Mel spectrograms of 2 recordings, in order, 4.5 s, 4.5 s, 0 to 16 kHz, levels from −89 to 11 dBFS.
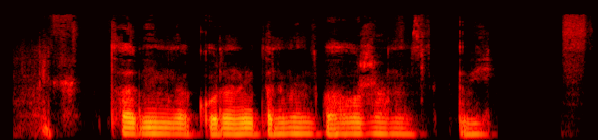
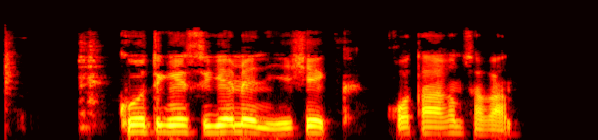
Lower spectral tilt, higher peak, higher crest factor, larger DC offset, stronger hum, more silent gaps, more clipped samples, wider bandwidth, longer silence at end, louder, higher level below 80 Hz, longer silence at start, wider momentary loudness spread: first, -7 dB/octave vs -5.5 dB/octave; second, -16 dBFS vs -2 dBFS; about the same, 18 dB vs 14 dB; neither; neither; first, 0.65-0.69 s, 0.76-0.80 s, 3.28-3.36 s, 3.73-4.20 s vs none; neither; first, 11.5 kHz vs 7.8 kHz; second, 0.1 s vs 0.65 s; second, -34 LUFS vs -14 LUFS; second, -66 dBFS vs -56 dBFS; first, 0.25 s vs 0.05 s; about the same, 20 LU vs 18 LU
